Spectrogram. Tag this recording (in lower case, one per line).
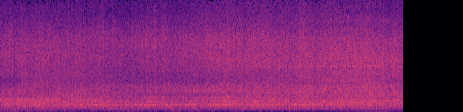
vehicle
